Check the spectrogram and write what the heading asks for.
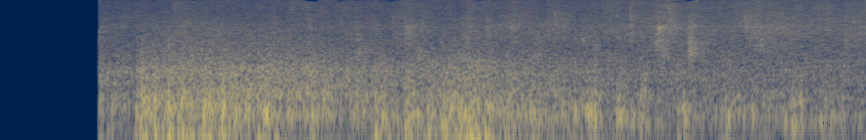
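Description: Thunderstorm sound effect: a rumble of thunder over rain, starting suddenly about half a second in, loudest in the first two seconds, then easing off.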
